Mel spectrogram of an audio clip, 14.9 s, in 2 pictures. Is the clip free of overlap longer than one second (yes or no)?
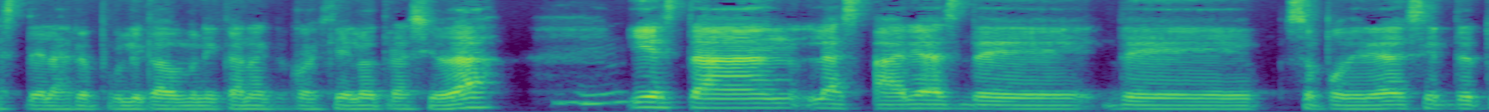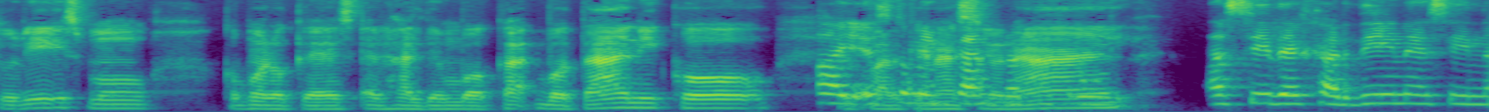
no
